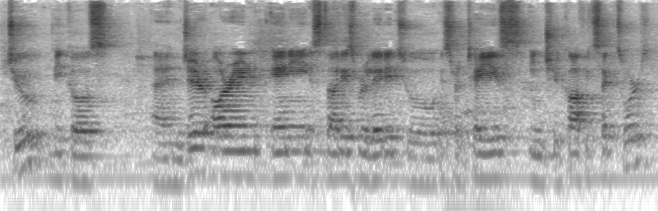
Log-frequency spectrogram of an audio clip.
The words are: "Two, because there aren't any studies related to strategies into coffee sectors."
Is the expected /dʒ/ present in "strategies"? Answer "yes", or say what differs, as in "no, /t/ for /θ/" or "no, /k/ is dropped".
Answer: no, /dʒ/ is dropped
